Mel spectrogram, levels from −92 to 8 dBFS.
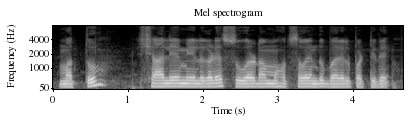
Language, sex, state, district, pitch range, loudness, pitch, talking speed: Kannada, male, Karnataka, Bidar, 135-140 Hz, -13 LUFS, 135 Hz, 90 wpm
